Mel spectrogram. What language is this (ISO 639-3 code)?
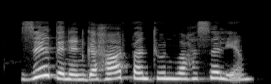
pus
